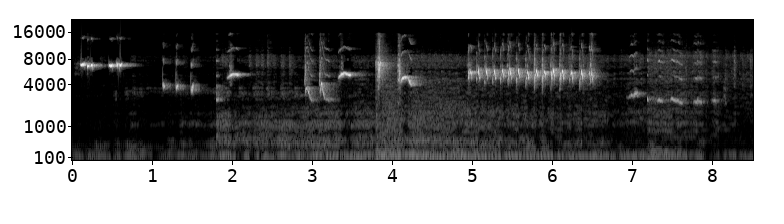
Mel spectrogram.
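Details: High, varied calls of a pygmy cupwing, said to be a female calling a male: short whistles and sharp downslurred notes, then a fast buzzy trill of about two seconds, then falling whistled notes over faint background hum.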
